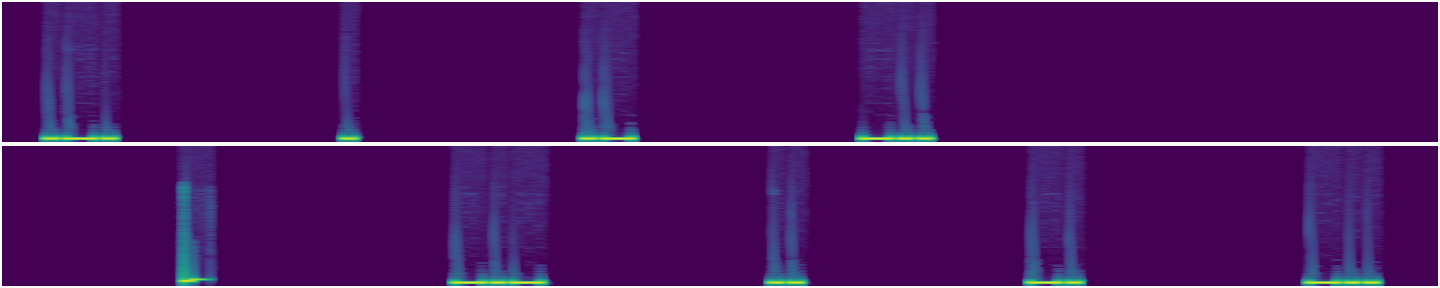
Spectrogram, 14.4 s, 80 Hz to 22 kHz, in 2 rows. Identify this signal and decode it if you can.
Morse code, heard as a keyed tone, about 25 wpm, spaced as for 7 wpm, 700 Hz. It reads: READ KIND
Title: 8x Character Spacing - Top 200 Words - 25wpm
